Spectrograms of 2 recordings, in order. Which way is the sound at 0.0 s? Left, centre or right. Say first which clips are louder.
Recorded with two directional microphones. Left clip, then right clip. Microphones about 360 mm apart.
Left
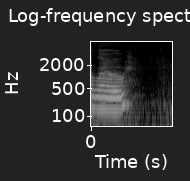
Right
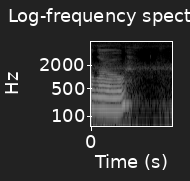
Left 3 dB; centre.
